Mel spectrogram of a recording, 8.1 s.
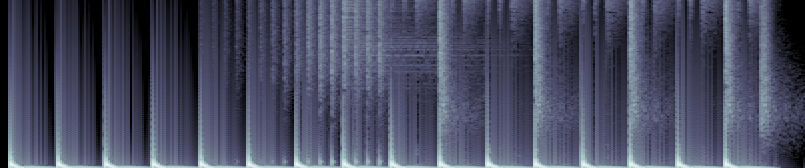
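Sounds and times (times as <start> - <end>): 
kick drum: 0.0 - 7.8.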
